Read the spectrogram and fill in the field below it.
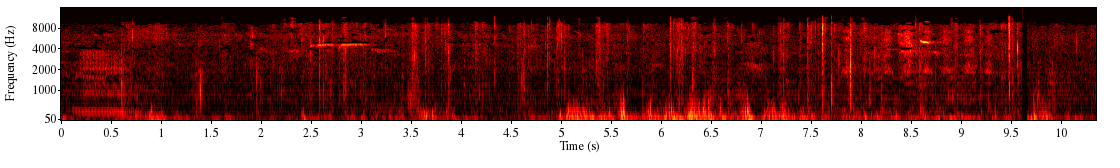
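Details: Guzerat cattle among dairy cows on a farm in El Salvador; a short, low harmonic moo opens, then rustling, shuffling and thumping handling noises fill the rest, with faint voices in the background.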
